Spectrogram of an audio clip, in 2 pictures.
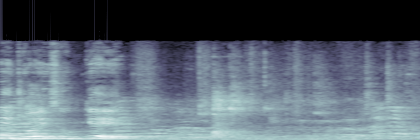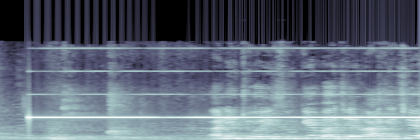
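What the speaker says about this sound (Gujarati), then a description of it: "બઝર વાગે છે અને એલઈડી લાઇટ ચાલુ થાય છે" Buzzer on a water-drop sensor model switching on abruptly partway through, a loud steady high-pitched electronic tone that holds continuously while children talk nearby.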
